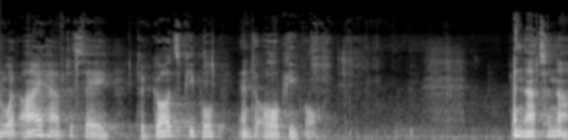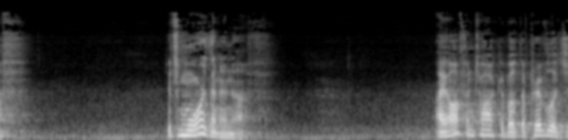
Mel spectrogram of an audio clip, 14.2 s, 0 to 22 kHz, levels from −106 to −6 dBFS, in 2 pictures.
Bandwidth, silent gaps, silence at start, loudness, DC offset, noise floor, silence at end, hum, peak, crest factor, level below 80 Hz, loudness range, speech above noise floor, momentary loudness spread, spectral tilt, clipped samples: 13 kHz; none; 0 s; -27 LUFS; under 0.1%; -56 dBFS; 0 s; none; -8 dBFS; 22 dB; -54 dBFS; 5 LU; 30 dB; 15 LU; -7.5 dB/octave; under 0.1%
